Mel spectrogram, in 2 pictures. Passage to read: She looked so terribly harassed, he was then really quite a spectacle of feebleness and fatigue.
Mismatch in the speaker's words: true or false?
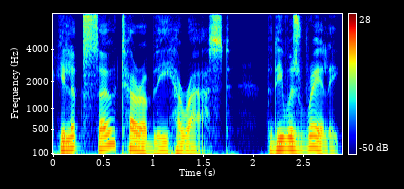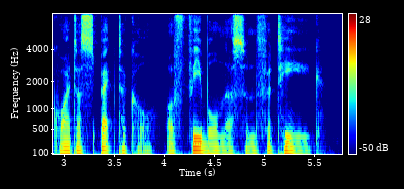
true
